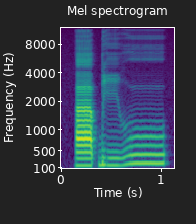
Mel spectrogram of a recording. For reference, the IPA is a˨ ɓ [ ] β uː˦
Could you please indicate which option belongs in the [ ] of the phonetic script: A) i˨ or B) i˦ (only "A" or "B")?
A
